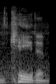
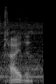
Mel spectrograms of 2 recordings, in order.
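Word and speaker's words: Kaidan: I found his proper pronunciation is Kaiden because he'll say it later, or other NPCs that know to speak his name say his name properly as well. I was saying Kaiden for the longest time. It's like, oh, Kaiden. Oh, nope, it's Kaiden.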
